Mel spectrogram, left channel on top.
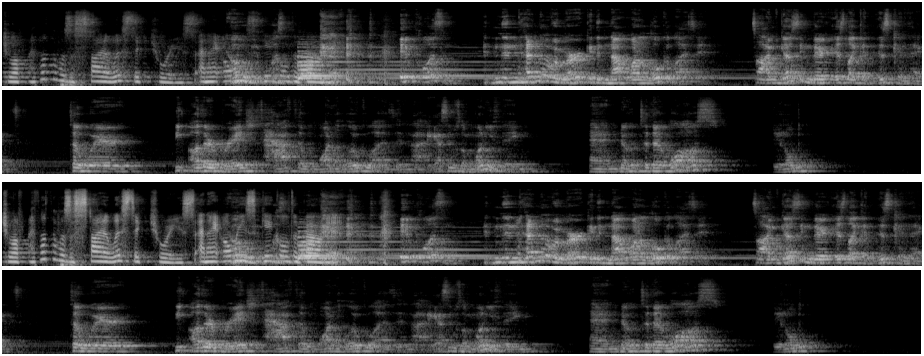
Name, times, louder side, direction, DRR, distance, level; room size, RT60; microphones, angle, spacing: voice 1, 0.0-3.4 3.8-3.9, right 5 dB, 60° right, 10 dB, 0.5 m, -23 dB
voice 2, 2.2-2.9 3.2-4.5 4.8-7.1 7.5-9.2 9.9-10.4 10.9-14.5 15.1-16.3 16.9-17.2, equal, 40° left, -1 dB, 2.5 m, -26 dB
sound 1, 2.9-9.7 10.1-10.2 10.5-10.6 10.9-11.0 11.3-11.4 11.7-12.0 12.4-12.5, right 1 dB, 25° left, 3.9 m, -29 dB
13.5 x 7.9 x 3.1 m, 0.72 s
head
